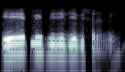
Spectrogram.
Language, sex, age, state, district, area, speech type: Telugu, male, 18-30, Telangana, Nalgonda, rural, conversation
